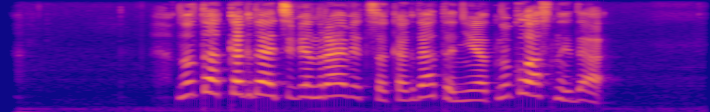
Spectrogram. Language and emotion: Russian, positive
